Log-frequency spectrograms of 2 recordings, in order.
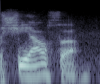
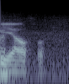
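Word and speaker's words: Scialfa: No, She Alpha is the way you'd say it. Or is it Ski Alpha? – Ski Alpha. – She pronounces Ski Alpha.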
